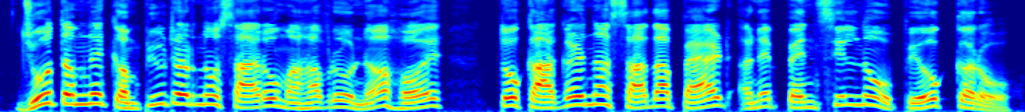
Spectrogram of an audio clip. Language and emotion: Gujarati, neutral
